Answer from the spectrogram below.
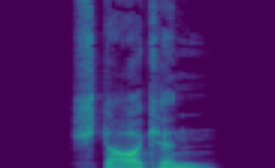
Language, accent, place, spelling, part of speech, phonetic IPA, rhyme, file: German, Germany, Berlin, starken, adjective, [ˈʃtaʁkn̩], -aʁkn̩, De-starken.ogg
- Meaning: inflection of stark: 1. strong genitive masculine/neuter singular 2. weak/mixed genitive/dative all-gender singular 3. strong/weak/mixed accusative masculine singular 4. strong dative plural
